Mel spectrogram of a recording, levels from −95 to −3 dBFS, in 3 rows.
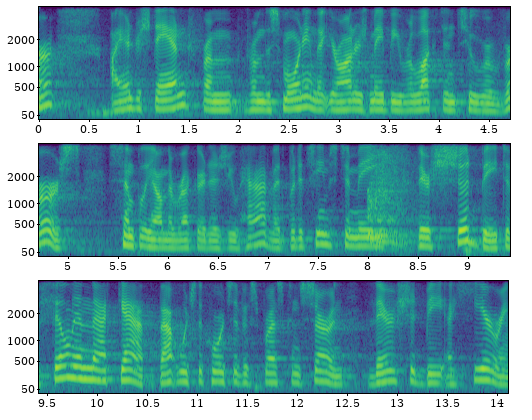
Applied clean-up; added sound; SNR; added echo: none; none; none; none.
